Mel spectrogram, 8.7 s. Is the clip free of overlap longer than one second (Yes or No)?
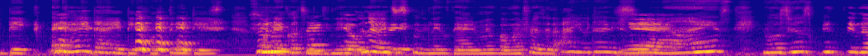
No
